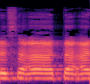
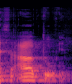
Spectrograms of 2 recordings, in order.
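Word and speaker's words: سألتُ: Kelihatannya domirnya jangan gitu, kita bacanya sa'atu. Amma wallahi, kita baca wasa'atu lebih bagus itu kalau dibaca. Demi Allah, laqad sa'atu anha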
